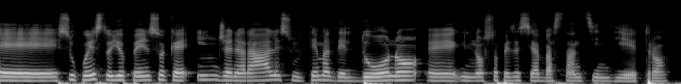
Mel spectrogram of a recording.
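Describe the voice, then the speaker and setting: A woman speaks at a fairly slow pace with hardly any pauses, in a fairly low pitch with a dark, mellow tone. Her intonation is fairly even over a quiet background. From Emilia-Romagna, Reggio Emilia; Emilia-Romagna. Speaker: member of parliament. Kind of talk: panel speech. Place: hall. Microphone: podium.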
